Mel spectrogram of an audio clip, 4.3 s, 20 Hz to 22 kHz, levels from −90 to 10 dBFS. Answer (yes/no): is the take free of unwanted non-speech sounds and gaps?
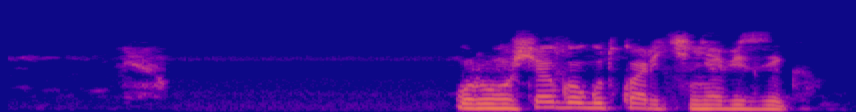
yes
